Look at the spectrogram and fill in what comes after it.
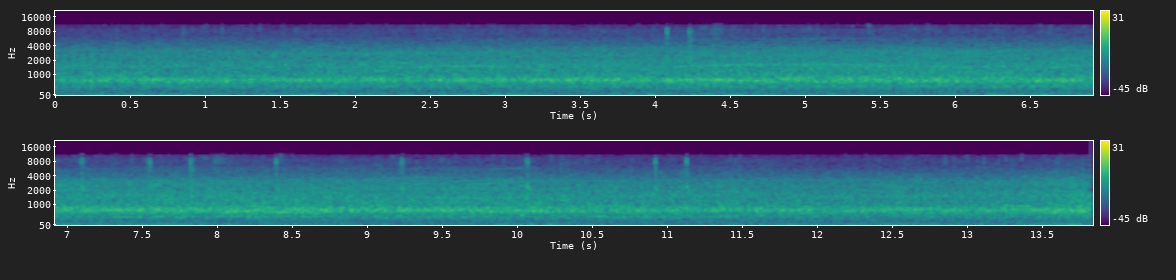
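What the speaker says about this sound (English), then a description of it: "And this crowd coming to life here" Football stadium crowd roaring and cheering as the home defense lines up for a stop, a dense, steady wall of noise that holds evenly throughout, with a few faint whistle-like tones poking through.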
